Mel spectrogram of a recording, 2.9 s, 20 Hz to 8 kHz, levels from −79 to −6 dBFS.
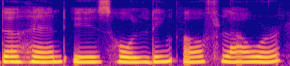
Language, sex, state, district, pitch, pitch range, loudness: English, female, Assam, Kamrup Metropolitan, 225 Hz, 220-235 Hz, -13 LUFS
